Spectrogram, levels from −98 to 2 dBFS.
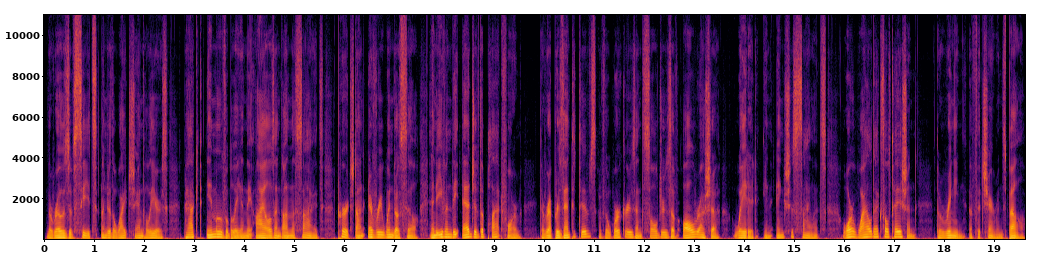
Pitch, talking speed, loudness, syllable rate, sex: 100 Hz, 160 wpm, -19 LUFS, 5.2 syllables/s, male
